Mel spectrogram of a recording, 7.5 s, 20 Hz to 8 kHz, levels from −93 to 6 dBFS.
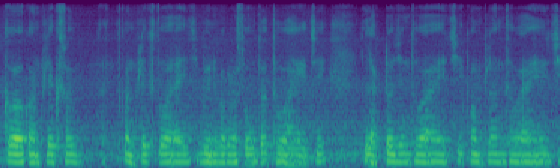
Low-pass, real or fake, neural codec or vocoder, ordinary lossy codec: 7.2 kHz; fake; vocoder, 24 kHz, 100 mel bands, Vocos; none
